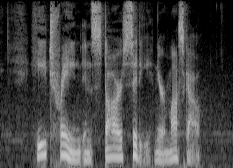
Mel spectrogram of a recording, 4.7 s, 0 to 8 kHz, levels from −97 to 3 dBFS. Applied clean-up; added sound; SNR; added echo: none; none; none; none.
